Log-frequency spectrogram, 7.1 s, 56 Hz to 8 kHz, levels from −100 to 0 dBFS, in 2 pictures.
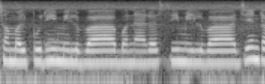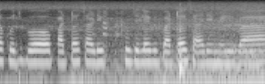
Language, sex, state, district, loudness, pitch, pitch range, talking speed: Odia, female, Odisha, Sambalpur, -19 LUFS, 200 Hz, 200-210 Hz, 110 wpm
